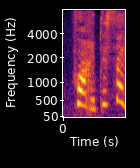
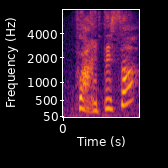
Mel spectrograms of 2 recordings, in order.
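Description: First: Higher and louder repeat, punching faut; exasperated order to stop; louder insistence. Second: Said in the usual way. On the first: Real, not acted. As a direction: raise it sharply on the repeat. Rant at Guylaine, repeated louder.

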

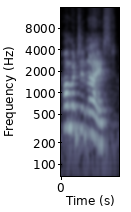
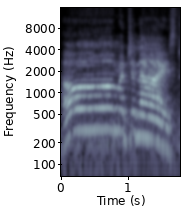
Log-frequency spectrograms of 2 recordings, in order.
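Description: First: "Homogenized" at normal speed, short first vowel like HAH-muh; quick trial of "Homogenized" as HAH-muh-jen-ized; trying the pronunciation. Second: HOMOGENIZED drawn out at half speed, long O; careful, slow sounding-out of "Homogenized"; slowly sounded out. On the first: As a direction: say "Homogenized" in one go, opening HAH, stress on the first syllable. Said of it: "Did I say it right?". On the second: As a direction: stretch "Homogenized" out slowly, opening on a long HOME. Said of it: "spelling it out slowly". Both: Shown as a demonstration.

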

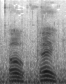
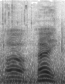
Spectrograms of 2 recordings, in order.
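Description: No difference in how they are said.

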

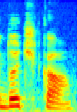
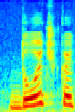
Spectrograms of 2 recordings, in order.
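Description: First: "дочка" stressed on final КА; stress on last syllable. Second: "Дочка" stressed on ДОЧ; stress on first syllable. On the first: Teacher offers second choice, stressing дочКА. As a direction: lean on the ending: дочКА. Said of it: "Наголос, запам'ятайте, на «а»". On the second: Teacher offers first choice, stressing ДОЧка. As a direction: hit the start: ДОЧка. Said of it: "чи". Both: Shown as a demonstration.

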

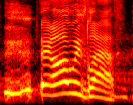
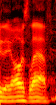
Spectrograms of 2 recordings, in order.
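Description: First: Slow, laughing through the words. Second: Said in the usual way. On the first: Real, not acted. Speaker amused that athletes laugh, laughing slowly. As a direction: stretch it out while laughing. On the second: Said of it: "that's what they do".

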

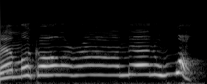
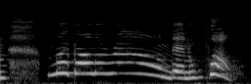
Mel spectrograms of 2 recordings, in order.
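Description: First: Rising higher and louder to a whoa; excited build. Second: Much higher, slow, swelling to whoa; excited build. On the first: Binocular game, building excitement. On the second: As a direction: stretch it out in wonder. Binocular game repeated. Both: Acted.

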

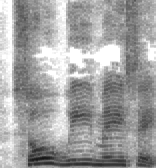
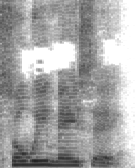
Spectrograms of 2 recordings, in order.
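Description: First: Slow emphatic. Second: Said in the usual way. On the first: Shown as a demonstration. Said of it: "Can you say that today?".

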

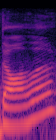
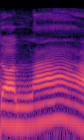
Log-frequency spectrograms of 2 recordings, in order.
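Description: First: Said in the usual way. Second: Dollar in a Thai accent, stressed long final "lar". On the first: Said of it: "You can't just say". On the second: Shown as a demonstration. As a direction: give dollar a Thai lilt on the last syllable. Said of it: "that's a Thai accent".

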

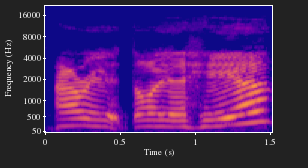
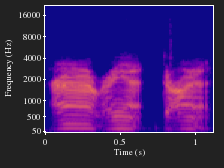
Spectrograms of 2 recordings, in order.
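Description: First: Cornish accent. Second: "Harriet Dyer" lower and softer, Cornish style with H dropped; Cornish accent. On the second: Introducing her name as Cornwall says it, Cornish accent. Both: Shown as a demonstration. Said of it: "That's how they say it".

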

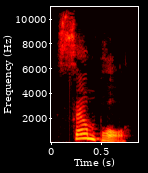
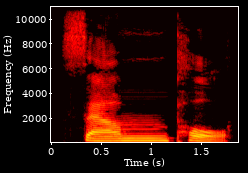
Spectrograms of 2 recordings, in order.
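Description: First: Said in the usual way. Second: "Sample" slowly as sam, pul; syllable by syllable. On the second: Shown as a demonstration. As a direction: hold the m in "Sample", then finish. Teacher models word by syllables.

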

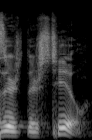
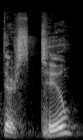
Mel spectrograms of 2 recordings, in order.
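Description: First: "There's, there's two" said low, falling on TWO; stated as fact. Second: "There's two?" rising on TWO; baffled question. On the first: Wife passing on the news, "two" stated with a fall. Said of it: "She goes". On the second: Husband echoing his wife's news, "two?" as a baffled question. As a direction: ask "two" back in disbelief, pitch lifting at the end. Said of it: "And I'm like". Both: Retold or imitated.

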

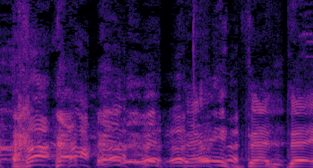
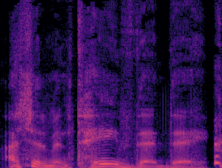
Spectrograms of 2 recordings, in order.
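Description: First: Slow high laughing repeat. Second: Said in the usual way. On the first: Real, not acted. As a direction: laugh it out, drawn out. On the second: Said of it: "laughs I should have been tased".

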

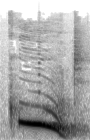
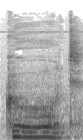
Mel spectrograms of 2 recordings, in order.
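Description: First: High, very loud exclamation; emphatic approval. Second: Low, soft approval; quiet approval. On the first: Mother seizing on daughter's church attendance, loudly emphatic. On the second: Mother hearing daughter went to church, quietly approving. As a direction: take it in softly. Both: Acted.

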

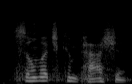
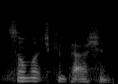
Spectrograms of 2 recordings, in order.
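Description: The two takes are said the same way.

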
